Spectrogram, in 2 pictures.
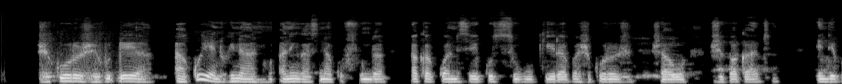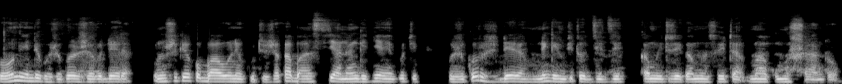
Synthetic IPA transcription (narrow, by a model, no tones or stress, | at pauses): ʐiko̞ɾo̞ʐe̞kuɗe̞raː | kuje̞ndwinan̤uʔane̞ŋɡeasinakufundaː | kakwanisekusukukiɾapaʐiko̞ɾo̞ʐawo̞ | ʐe̞pakaːtʰi | e̞nde̞pauno̞endekwaʐiko̞ɾo̞ʐe̞kuɗe̞ɾa | uno̞ʂikiakoɓaonekutiʐakaɓasijanaŋɡeɲajaje̞kuti | kuʐiko̞ɾo̞ʐiɗe̞ɾamune̞ŋɡe̞mut͡ʃito̞d͡zid͡zekamuitirekamunozo̞itamakumuʃaːndo̞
